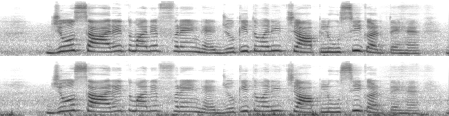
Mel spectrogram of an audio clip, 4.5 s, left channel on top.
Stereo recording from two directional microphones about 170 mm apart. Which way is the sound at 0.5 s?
15° left (ahead or behind).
